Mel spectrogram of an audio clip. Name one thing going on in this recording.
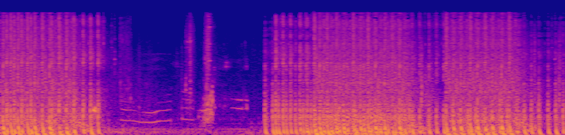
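Rapid gunfire rattles close by.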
